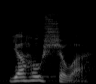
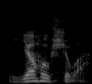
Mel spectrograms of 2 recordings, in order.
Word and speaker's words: Yehoshua: You would pronounce this baby's name in Hebrew, Yehoshua. Say it with me. Yehoshua. Yehoshua.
